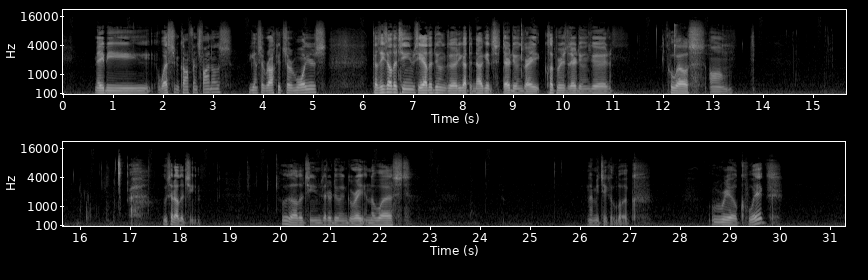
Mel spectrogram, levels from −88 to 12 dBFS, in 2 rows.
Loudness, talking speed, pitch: -32 LUFS, 100 wpm, 85 Hz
